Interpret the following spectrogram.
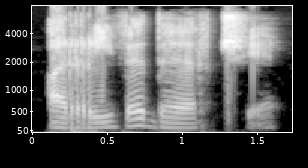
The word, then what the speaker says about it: arrivederci: say : "arrivederci" again "arrivederci" - arri - veder - chi again the "ci" is like "ch" in English so chi, and if you want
